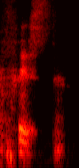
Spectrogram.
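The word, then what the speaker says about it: Foerster: Se escribe Foster, pero se pronuncia Fester.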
